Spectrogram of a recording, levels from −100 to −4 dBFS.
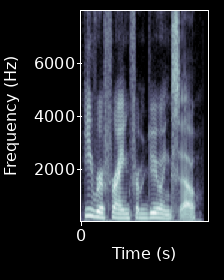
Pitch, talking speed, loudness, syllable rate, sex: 180 Hz, 175 wpm, -17 LUFS, 4.5 syllables/s, female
